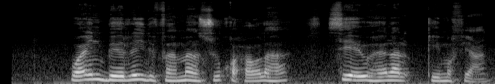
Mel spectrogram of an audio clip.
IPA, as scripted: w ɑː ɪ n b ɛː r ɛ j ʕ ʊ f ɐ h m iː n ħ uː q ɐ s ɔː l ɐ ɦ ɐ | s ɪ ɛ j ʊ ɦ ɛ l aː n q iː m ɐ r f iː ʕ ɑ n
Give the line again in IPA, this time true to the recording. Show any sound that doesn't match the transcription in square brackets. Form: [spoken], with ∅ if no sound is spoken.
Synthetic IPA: w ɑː ɪ n b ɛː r ɛ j [ð] ʊ f ɐ h m [aː] n [s] uː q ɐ [ħ] ɔː l ɐ ɦ ɐ | s ɪ ɛ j ʊ ɦ ɛ l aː n q iː m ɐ [∅] f iː ʕ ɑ n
